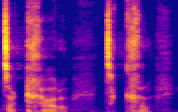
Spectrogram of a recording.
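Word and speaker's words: זכר: 기억하다, 히브리 단어의 발음으로는 자카르, 기억하다.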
